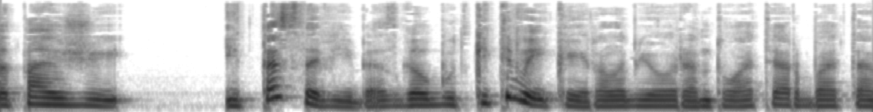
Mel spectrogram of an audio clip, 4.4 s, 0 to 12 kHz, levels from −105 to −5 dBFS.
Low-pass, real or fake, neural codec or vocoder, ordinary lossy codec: 10.8 kHz; real; none; MP3, 48 kbps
